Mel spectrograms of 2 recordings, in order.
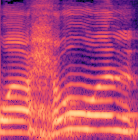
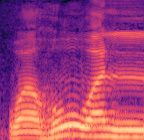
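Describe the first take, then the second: First: The h is a harsh throaty sound. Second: The h is a plain, light sound. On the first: The speaker calls it wrong. "Tapi sini salah. Orang tak suruh baca ha pedas sini" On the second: The speaker calls it right. "Sini ha simple"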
